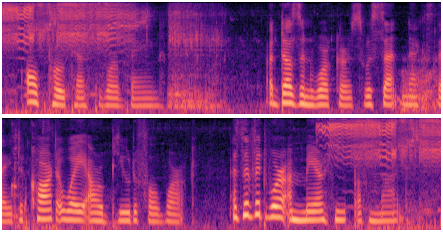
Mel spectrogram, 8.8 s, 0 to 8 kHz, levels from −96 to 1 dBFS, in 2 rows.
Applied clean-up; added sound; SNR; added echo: none; Sink (filling or washing); 12 dB; none.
